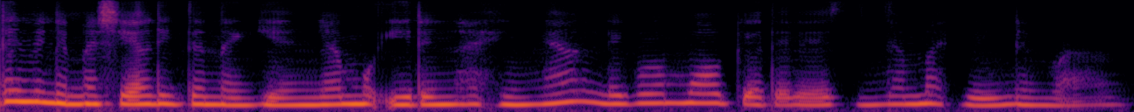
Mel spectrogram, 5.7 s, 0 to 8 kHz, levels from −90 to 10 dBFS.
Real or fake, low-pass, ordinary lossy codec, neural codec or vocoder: fake; none; none; codec, 16 kHz, about 1 kbps, DyCAST, with the encoder's durations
